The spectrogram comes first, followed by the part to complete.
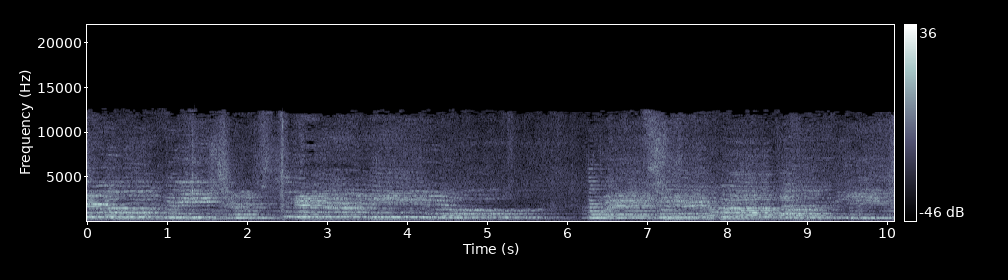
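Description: Church choir singing in several parts over steady held chords, with a brief break between phrases about six seconds in.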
